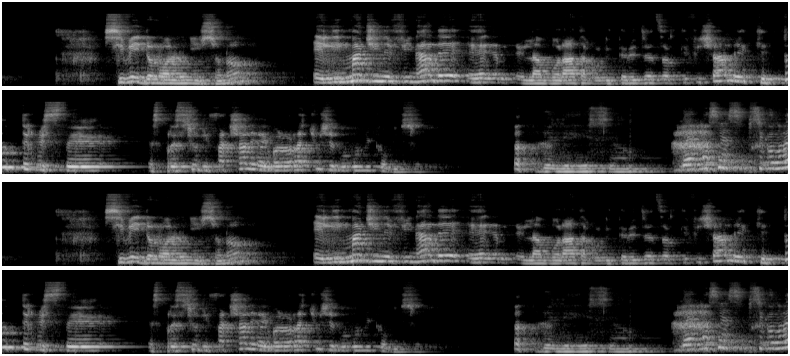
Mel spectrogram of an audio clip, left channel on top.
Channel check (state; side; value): quieter; right; 3.3 dB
